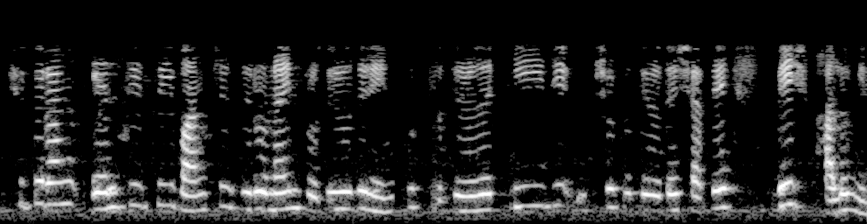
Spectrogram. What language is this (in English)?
Bangla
